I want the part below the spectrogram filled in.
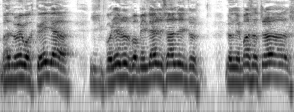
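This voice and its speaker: A man's dark, mellow, high-pitched voice at a very slow pace, with fairly even intonation. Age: 80s+. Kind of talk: casual family conversation.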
